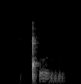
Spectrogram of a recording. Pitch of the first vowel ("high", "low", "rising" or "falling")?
low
